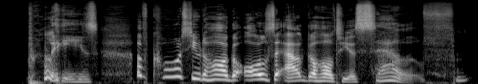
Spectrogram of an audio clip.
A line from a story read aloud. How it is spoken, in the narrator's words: Helsa laughed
